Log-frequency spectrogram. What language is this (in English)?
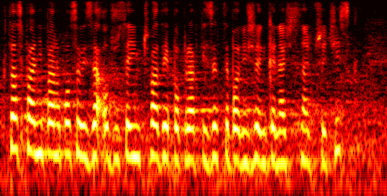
Polish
